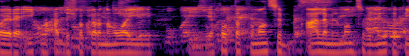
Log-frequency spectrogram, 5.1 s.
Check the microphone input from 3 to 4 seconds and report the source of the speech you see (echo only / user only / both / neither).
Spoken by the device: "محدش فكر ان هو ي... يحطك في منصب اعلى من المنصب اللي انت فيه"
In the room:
both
